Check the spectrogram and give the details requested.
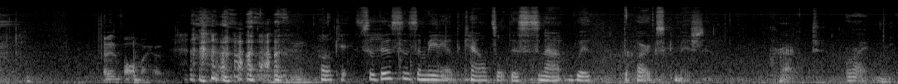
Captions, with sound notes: I didn't fall in my head. (laughing) Okay, so this is a meeting of the council. This is not with the parks commission. Correct. All right.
